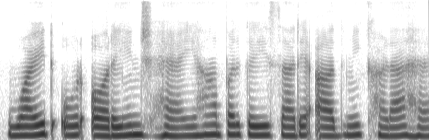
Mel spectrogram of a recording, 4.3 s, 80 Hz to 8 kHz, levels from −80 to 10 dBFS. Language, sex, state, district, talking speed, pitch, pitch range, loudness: Hindi, female, Bihar, West Champaran, 155 wpm, 185 Hz, 180-195 Hz, -14 LUFS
